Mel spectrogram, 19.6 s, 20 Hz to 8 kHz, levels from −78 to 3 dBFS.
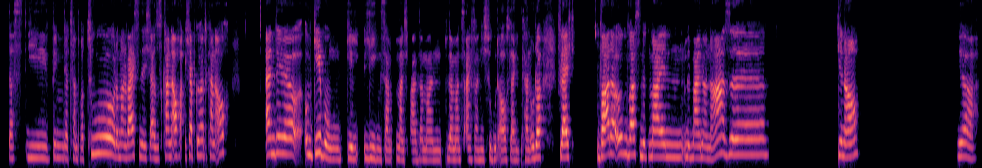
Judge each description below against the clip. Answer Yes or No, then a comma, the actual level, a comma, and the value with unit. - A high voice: Yes, high, 225 Hz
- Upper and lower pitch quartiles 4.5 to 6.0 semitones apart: Yes, average, 5.1 semitones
